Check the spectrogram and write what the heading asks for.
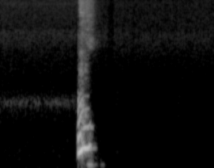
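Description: Near silence, broken once about three-quarters of a second in by a very short voice-like sound that falls in pitch.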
